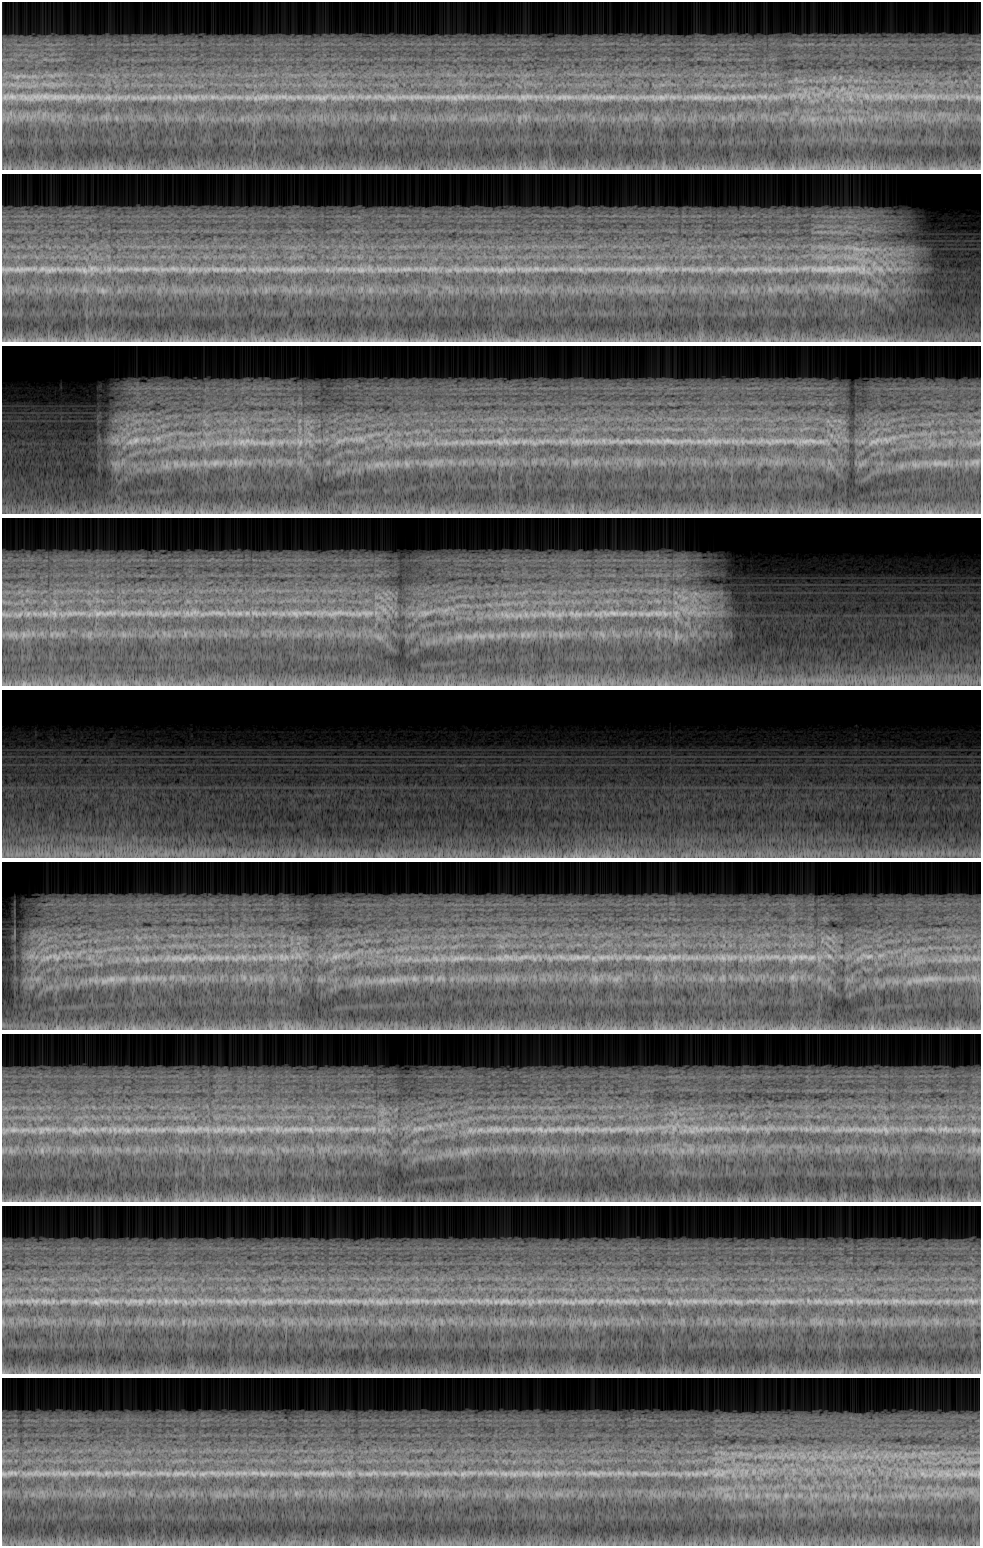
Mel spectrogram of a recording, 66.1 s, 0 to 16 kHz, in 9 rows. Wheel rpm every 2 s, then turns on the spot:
160, 160, 160, 160, 160, 160, 150, 30, 130, 160, 140, 160, 150, 110, 0, 0, 0, 0, 60, 140, 160, 150, 160, 150, 160, 160, 160, 160, 160, 160, 160, 160, 160.
none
